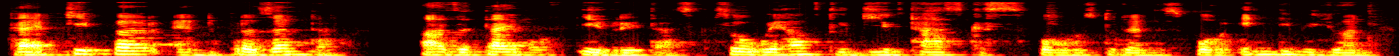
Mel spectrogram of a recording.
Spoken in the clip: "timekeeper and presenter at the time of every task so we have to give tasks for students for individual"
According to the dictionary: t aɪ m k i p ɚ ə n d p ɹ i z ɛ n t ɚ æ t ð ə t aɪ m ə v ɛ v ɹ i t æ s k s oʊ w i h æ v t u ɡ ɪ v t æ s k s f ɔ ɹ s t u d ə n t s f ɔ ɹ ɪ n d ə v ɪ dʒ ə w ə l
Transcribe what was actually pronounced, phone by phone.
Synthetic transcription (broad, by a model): t aɪ m k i p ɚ ə n d p ɹ i z ɛ n t ɚ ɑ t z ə t aɪ m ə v ɛ v ɹ i t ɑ s k s oʊ w i h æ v t u ɡ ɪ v t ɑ s k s f ɔ ɹ s t u d ə n t s f ɔ ɹ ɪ n d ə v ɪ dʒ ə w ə l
